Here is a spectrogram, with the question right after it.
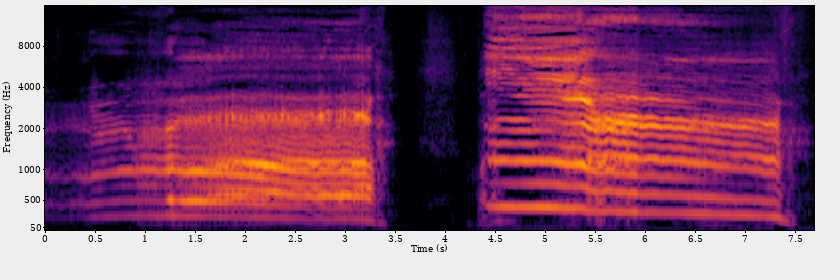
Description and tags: Man Grunt2
Grunt, man, Scream, voice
